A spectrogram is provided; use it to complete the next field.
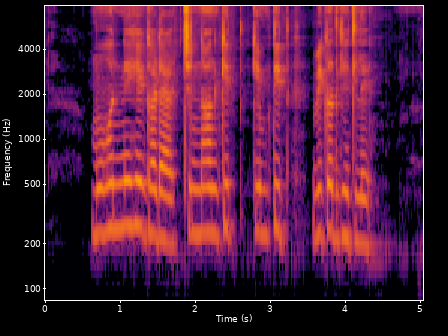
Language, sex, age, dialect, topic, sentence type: Marathi, female, 25-30, Standard Marathi, banking, statement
